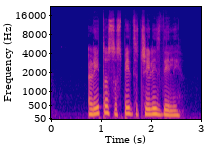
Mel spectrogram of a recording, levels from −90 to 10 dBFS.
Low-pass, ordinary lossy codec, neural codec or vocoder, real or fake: 19.8 kHz; none; none; real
